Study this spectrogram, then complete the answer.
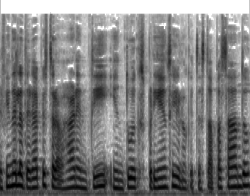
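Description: A woman talks at a fairly quick pace with a medium pitch and a dark, mellow tone. The recording is very clean, and the background is silent. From Ecuador (Cuenca, moved to Guayaquil at 15). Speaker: psychologist, podcast host. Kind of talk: personal storytelling monologue. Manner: casual, with fillers and self-interruptions.

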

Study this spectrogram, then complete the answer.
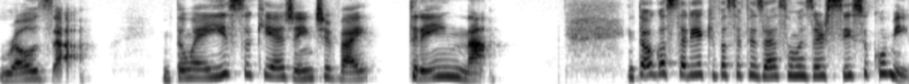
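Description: A high-pitched female voice, swinging very widely in pitch. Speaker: English teacher podcaster. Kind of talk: tutorial. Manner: slow, repeated word drills.

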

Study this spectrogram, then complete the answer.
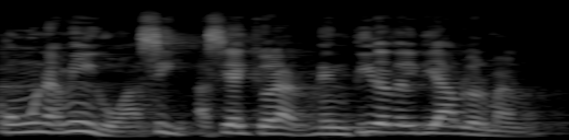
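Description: A very fast-talking man with a bright, sharp tone and ordinary pitch variation. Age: 40s. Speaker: pastor. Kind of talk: sermon.

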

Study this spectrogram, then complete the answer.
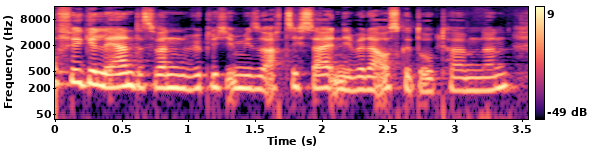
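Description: A woman talks in a medium pitch with monotone, flat intonation. The recording is very clean, with a silent background. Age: 20s. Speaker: design agency co-founder. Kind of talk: interview.

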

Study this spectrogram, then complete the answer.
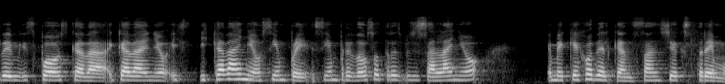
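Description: A woman with a Mexico City accent, medium pitch and moderate pace. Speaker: mom influencer. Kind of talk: casual chat.

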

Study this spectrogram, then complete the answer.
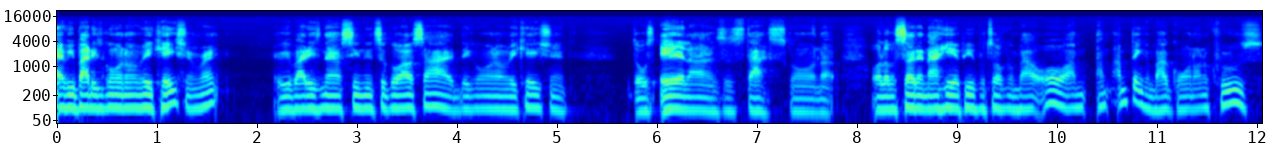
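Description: Speaking at a fairly quick pace in an animated tone, a man with a very deep, low pitch comes through on a very clean recording with a silent background. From New York (Bronx), Dominican family. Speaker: podcast co-host. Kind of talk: casual chat.

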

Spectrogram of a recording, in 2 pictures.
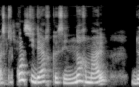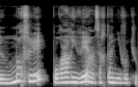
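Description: A dark, mellow, somewhat breathy voice at a fairly slow pace, on a very clean recording with a silent background. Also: woman. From Algeria. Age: 40s. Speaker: engineer and entrepreneur. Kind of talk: casual interview.

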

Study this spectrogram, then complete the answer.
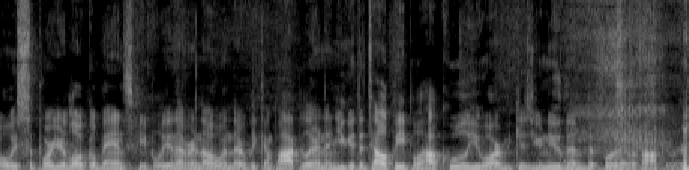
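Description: Speaking at a very fast pace with hardly any pauses, a man with a very deep, low voice keeps fairly even intonation. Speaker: podcast co-host. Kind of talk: casual banter, joking. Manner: talkative, joking.

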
